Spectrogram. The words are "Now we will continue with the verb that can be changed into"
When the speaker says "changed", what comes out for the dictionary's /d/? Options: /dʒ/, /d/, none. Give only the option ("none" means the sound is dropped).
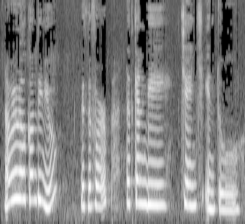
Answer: none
